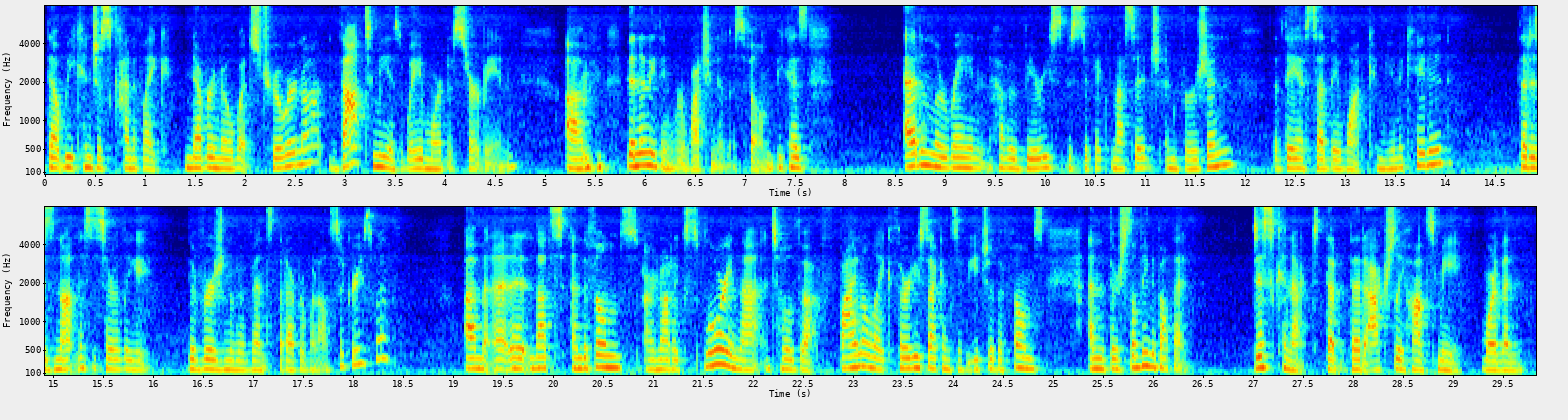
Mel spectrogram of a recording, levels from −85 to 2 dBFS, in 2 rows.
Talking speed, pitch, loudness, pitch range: 190 wpm, 170 Hz, -23 LUFS, 155-185 Hz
